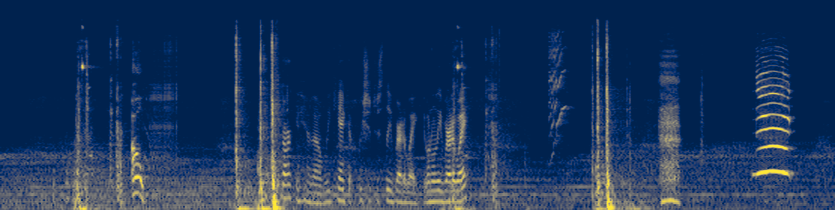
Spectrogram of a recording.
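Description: A young woman talks and gasps into a close microphone.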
